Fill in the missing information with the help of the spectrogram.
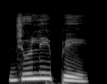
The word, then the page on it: ಜುಲ್ಪಿ: julpi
